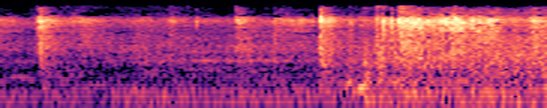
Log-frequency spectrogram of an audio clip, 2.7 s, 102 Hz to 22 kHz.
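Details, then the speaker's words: Bajaj Pulsar 135 LS motorcycle after a full engine refit and service. After a short crank it starts and settles into a quick, even putter: normal engine start, with good engine sound. "Play करना start हो गया हमारा यह गाड़ी बैठ तो यह जो अकाउंट है में काफी बढ़िया सामने आया"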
